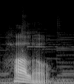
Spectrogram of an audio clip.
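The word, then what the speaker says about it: halló: or daughter daughter 13 hello and Icelandic is pronounced Hollow thank you is talk yes is yah no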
